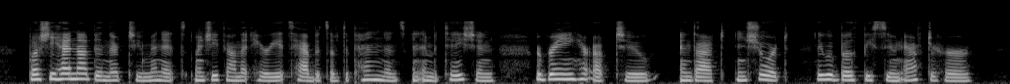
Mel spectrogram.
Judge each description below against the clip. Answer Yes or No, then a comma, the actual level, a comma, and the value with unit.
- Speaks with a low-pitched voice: No, high, 190 Hz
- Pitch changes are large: No, average, 3.7 semitones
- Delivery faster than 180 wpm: Yes, average, 200 wpm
